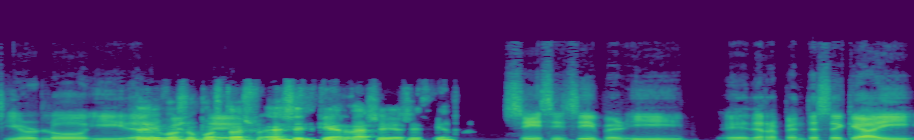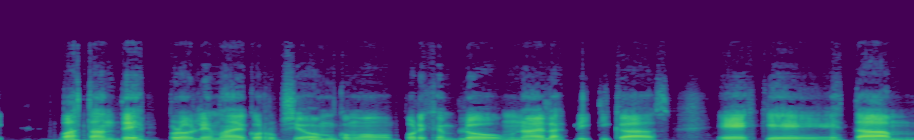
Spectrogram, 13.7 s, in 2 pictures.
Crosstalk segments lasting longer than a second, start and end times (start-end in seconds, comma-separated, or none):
0.9-2.2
